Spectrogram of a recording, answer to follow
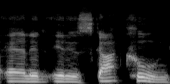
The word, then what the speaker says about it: Koon: Uh and it it is Scott Koon, K O O N, just like the animal but with a K, is how I uh is how I say it when when I'm introducing myself to people.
